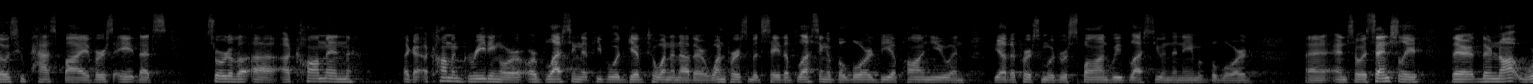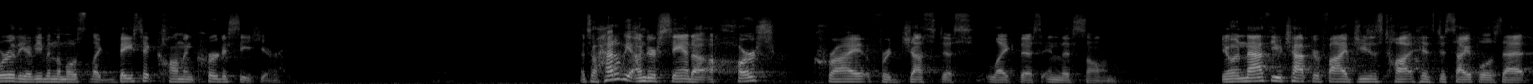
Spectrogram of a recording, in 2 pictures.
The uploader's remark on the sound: Preached on August 8, 2021 at Liberty Grace Church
